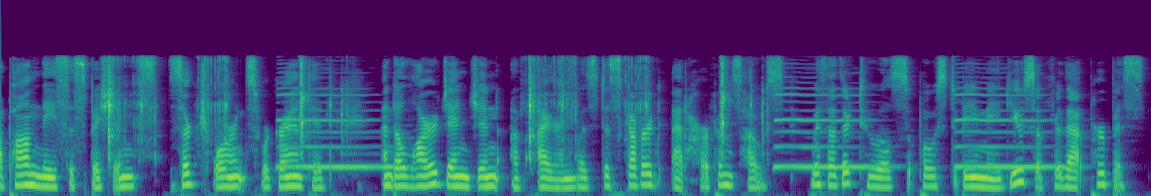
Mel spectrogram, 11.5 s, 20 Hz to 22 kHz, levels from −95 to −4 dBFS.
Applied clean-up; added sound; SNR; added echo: classical method log-MMSE.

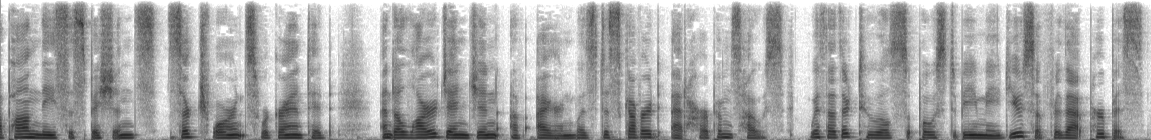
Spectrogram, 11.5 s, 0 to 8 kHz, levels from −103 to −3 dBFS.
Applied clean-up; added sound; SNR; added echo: none; none; none; none.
